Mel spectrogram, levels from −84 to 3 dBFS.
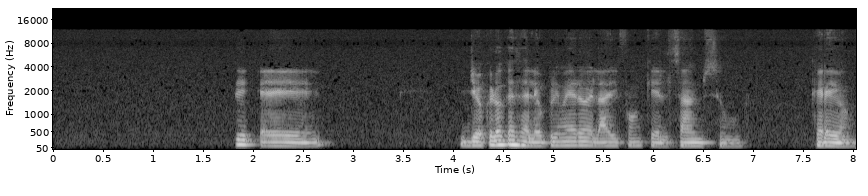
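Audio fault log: No technical faults are audible anywhere in the speech, and the signal path holds steady across the whole recording.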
